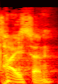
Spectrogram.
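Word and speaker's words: Taisun: i've looked it up so it's t-a-i-s-u-n that's pronounced tyson and p-h-o-m-m-a-c-h-a-n-h it's tyson pumachon really tp tyson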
